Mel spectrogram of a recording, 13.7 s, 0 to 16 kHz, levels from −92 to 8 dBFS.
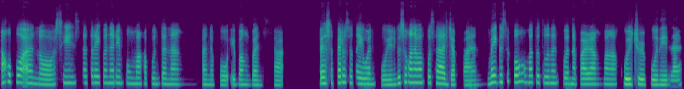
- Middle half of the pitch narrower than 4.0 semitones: No, average, 4.7 semitones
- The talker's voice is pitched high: Yes, high, 225 Hz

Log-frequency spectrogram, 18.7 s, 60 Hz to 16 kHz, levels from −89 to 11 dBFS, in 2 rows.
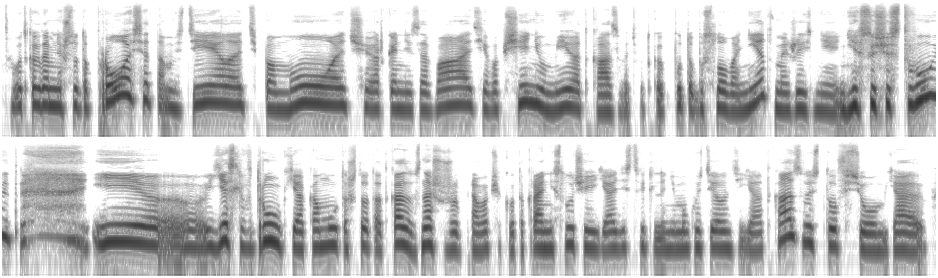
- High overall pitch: Yes, high, 205 Hz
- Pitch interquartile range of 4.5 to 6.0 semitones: No, average, 3.6 semitones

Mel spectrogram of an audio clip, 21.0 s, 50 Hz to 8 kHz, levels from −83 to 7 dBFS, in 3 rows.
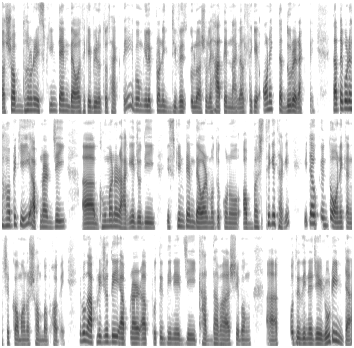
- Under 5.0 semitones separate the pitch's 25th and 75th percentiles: Yes, average, 3.9 semitones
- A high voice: No, low, 135 Hz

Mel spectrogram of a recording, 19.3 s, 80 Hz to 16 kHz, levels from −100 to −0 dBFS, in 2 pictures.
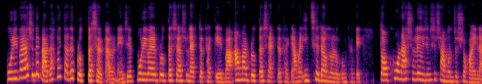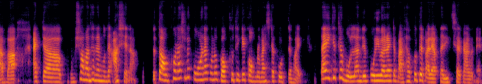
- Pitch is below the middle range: No, high, 225 Hz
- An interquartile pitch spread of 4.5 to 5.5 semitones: Yes, average, 4.8 semitones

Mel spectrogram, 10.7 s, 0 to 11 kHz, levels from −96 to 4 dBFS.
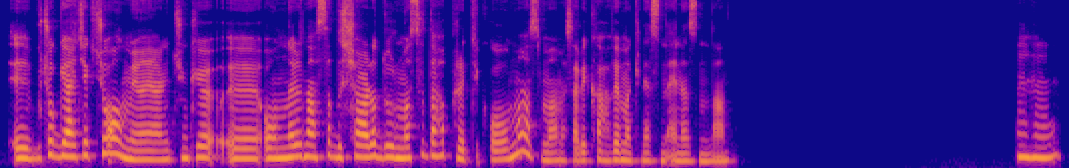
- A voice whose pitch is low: No, high, 205 Hz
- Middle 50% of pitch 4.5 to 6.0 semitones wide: Yes, average, 4.9 semitones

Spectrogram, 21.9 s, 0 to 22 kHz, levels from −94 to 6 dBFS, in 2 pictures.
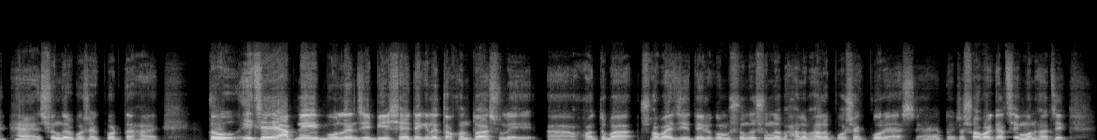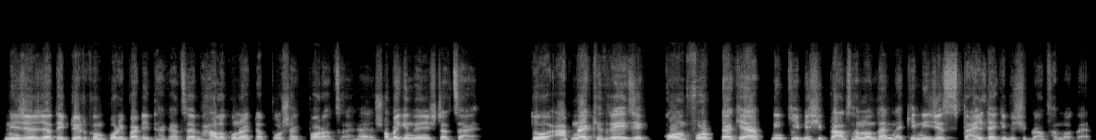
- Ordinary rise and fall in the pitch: No, wide, 5.8 semitones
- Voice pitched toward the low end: Yes, low, 125 Hz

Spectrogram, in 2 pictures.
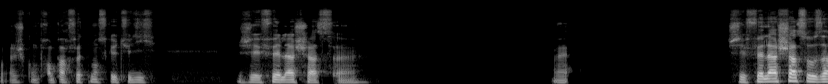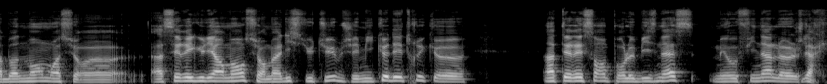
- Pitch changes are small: No, average, 3.7 semitones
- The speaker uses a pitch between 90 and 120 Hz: No, medium, 140 Hz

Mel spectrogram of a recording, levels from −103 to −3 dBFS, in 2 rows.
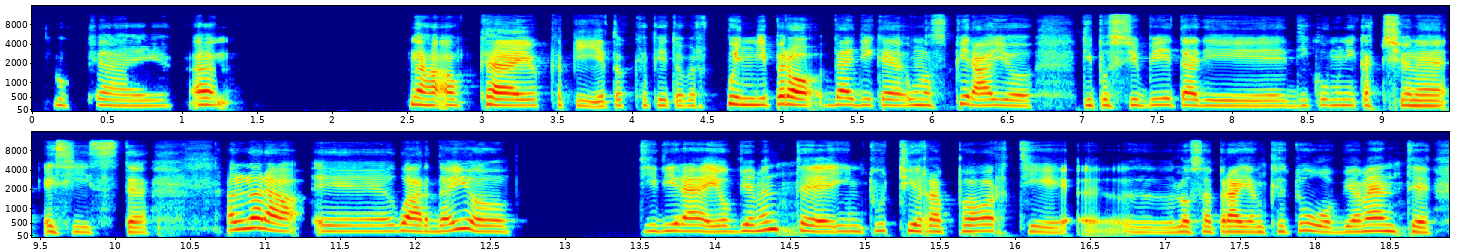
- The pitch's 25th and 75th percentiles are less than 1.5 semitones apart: No, narrow, 2.5 semitones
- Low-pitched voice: No, high, 205 Hz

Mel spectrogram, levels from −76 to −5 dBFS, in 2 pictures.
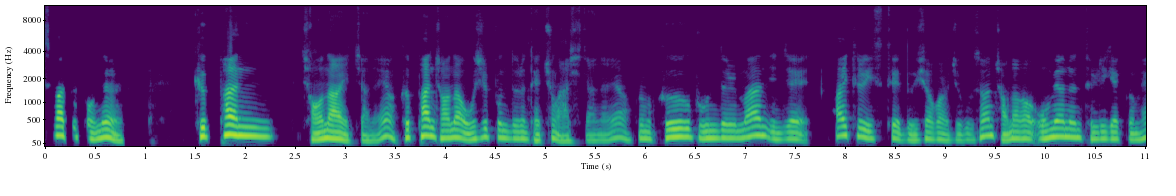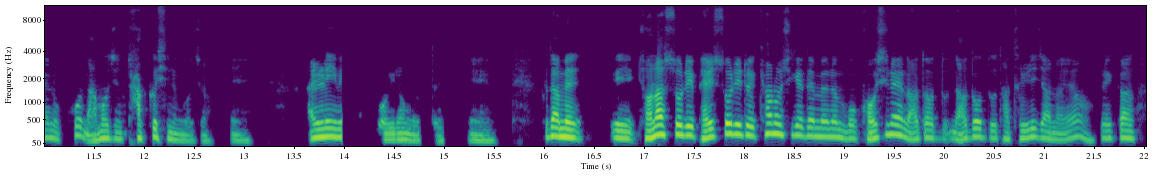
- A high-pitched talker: No, low, 125 Hz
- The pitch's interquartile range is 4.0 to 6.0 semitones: Yes, wide, 5.4 semitones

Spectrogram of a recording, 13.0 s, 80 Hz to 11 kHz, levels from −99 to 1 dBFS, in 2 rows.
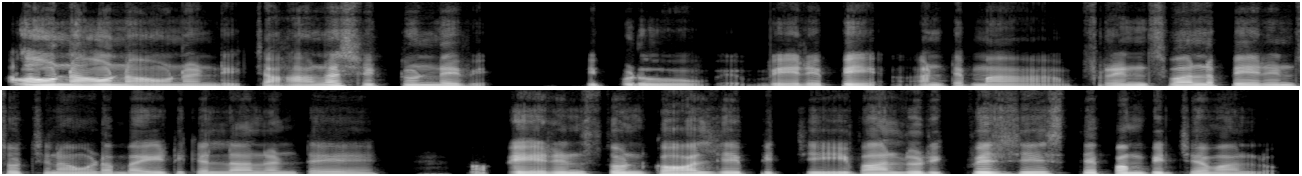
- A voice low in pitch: Yes, low, 120 Hz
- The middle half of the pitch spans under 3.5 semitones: Yes, average, 2.9 semitones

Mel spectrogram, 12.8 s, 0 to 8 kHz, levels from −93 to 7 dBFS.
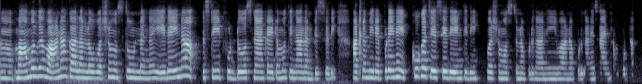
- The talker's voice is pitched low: No, high, 225 Hz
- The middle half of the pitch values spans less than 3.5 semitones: Yes, average, 3.0 semitones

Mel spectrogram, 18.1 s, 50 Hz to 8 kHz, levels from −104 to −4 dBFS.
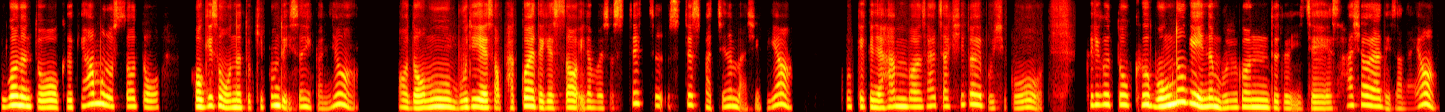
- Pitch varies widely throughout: No, average, 4.5 semitones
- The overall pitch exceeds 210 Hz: No, high, 195 Hz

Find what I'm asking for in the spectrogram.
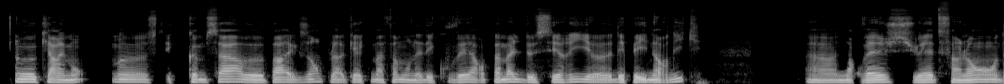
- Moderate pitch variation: No, narrow, 1.6 semitones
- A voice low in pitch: Yes, low, 110 Hz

